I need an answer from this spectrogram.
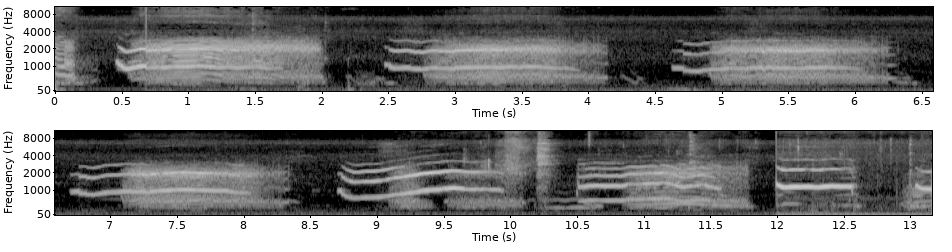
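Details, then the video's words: Freshly born German Shepherd puppies, part of a litter of ten born to Betty overnight, cry in a series of long, buzzy, wavering squeals roughly every two seconds, ending in shorter rising yelps. "German Shepherd gives birth to adorable puppies"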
